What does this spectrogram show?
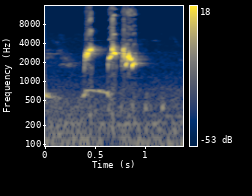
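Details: Caged red-whiskered bulbul showing off its song style: three short, loud, bright notes in quick succession, the middle pair close together, above a faint lower whistle and quiet room background.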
